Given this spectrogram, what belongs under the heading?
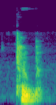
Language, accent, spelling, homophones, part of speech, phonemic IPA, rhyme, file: English, Southern England, tope, taupe, verb / noun, /təʊp/, -əʊp, LL-Q1860 (eng)-tope.wav
- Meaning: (verb) To drink excessively; to get drunk; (noun) 1. A small, grey, European shark, Galeorhinus galeus, that has rough skin and a long snout 2. A grove of trees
